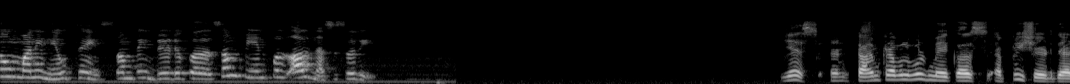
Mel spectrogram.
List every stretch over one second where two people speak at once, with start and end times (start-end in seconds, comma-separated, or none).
none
